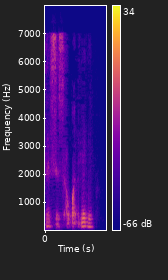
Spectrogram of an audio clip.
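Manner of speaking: hushed, soft, very quiet whisper. Retelling going over very quietly to a neighbor: retelling a whisper. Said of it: "and I whispered".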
